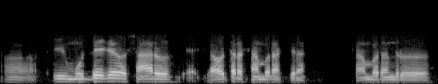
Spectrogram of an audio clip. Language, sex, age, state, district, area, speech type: Kannada, male, 30-45, Karnataka, Chikkaballapur, urban, conversation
